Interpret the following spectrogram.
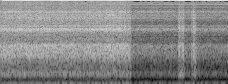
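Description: Television static hiss, loud for just over a second, then dropping to a quieter steady hiss with a brief crackle near the end.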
